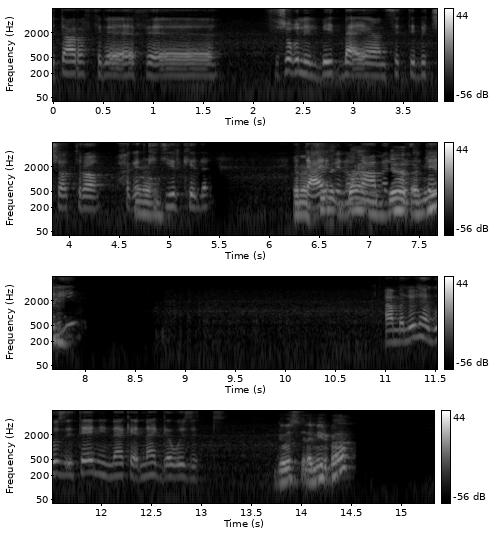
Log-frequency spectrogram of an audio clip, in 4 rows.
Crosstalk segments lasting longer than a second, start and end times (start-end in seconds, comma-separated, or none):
6.3-7.8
